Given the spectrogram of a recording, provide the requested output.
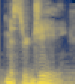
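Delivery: usual speaking voice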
